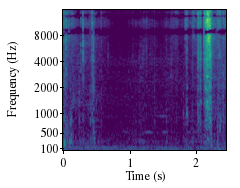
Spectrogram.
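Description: A sharp tap and a few light knocks of a hand handling a cardboard product box, then a low steady background hum.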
